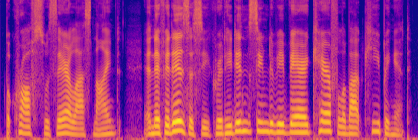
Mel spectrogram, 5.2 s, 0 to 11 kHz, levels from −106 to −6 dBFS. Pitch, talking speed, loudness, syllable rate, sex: 170 Hz, 250 wpm, -20 LUFS, 6.1 syllables/s, female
